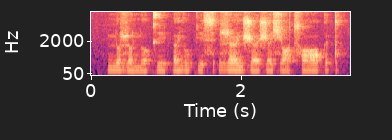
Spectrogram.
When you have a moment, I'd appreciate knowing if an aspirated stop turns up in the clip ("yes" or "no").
yes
